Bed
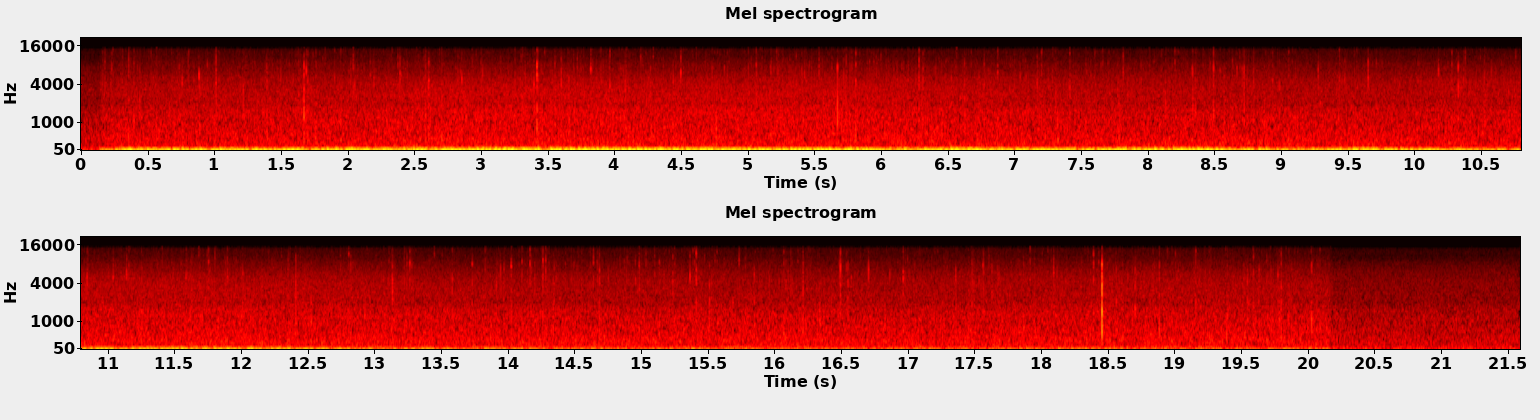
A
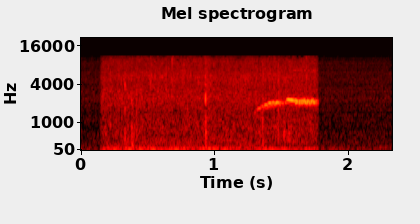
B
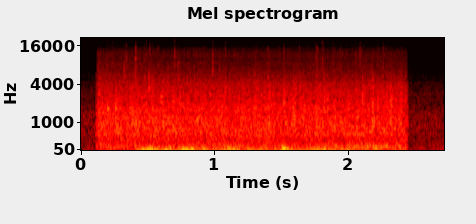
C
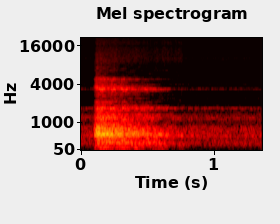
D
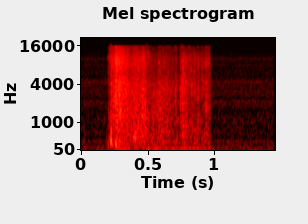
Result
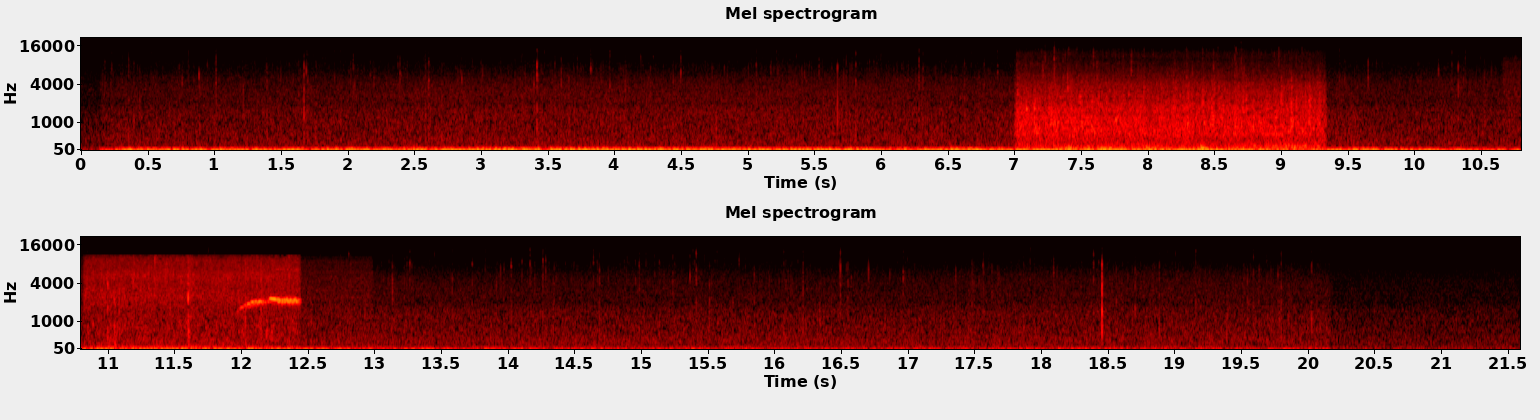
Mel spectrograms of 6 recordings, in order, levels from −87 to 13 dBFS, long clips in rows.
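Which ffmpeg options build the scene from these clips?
ffmpeg -i bed.wav -i cue0.wav -i cue1.wav -filter_complex "[0:a]volume=-17dB[link_01];[2:a]atrim=end=2.72,asetpts=PTS-STARTPTS,volume=-7dB,afade=type=in:duration=0.004:curve=hsin,afade=type=out:start_time=2.716:duration=0.004:curve=hsin,adelay=6890[link_02];[1:a]atrim=end=2.33,asetpts=PTS-STARTPTS,volume=-2dB,afade=type=in:duration=0.004:curve=hsin,afade=type=out:start_time=2.326:duration=0.004:curve=hsin,adelay=10670[link_03];[link_01][link_02][link_03]amix=inputs=3:normalize=0" out.wav

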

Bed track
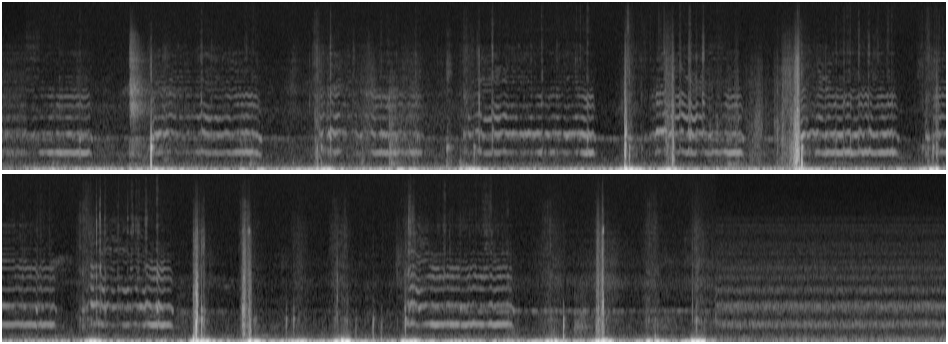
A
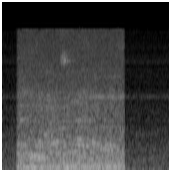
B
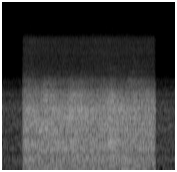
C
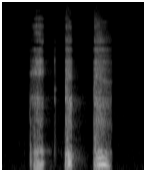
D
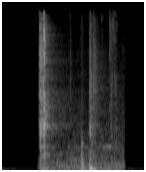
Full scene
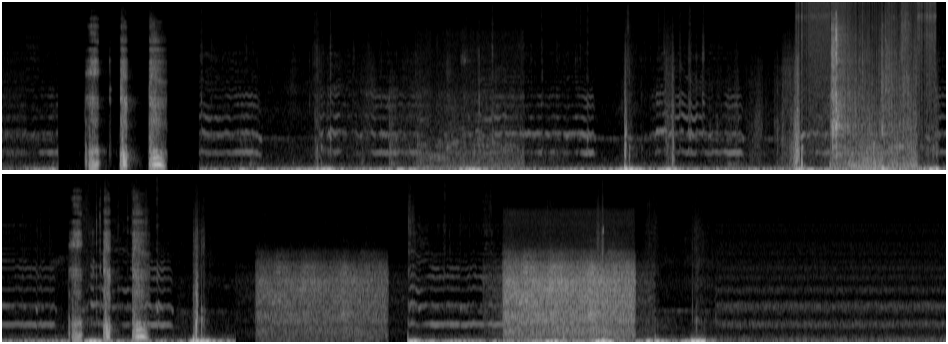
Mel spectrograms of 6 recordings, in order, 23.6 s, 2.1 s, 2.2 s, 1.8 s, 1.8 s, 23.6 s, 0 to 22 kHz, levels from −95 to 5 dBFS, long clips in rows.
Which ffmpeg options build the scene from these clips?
ffmpeg -i bed.wav -i cue0.wav -i cue1.wav -i cue2.wav -i cue3.wav -filter_complex "[3:a]asplit=2[link_01][link_02];[2:a]asplit=2[link_03][link_04];[0:a]volume=-15.5dB[link_05];[1:a]acompressor=threshold=-40dB:ratio=6:attack=3.2:release=140:knee=1:detection=peak[link_06];[4:a]aeval=exprs='val(0)+0.5*0.0141*sgn(val(0))':channel_layout=same[link_07];[link_05]asplit=3[link_08][link_09][link_10];[link_08]atrim=end=0.694[link_11];[link_01]atrim=end=1.77,asetpts=PTS-STARTPTS,volume=-1.5dB[link_12];[link_09]atrim=start=2.456:end=14.714[link_13];[link_03]atrim=end=2.16,asetpts=PTS-STARTPTS,volume=-17dB[link_14];[link_10]atrim=start=16.866[link_15];[link_06]atrim=end=2.09,asetpts=PTS-STARTPTS,volume=-15dB,afade=type=in:duration=0.004:curve=hsin,afade=type=out:start_time=2.086:duration=0.004:curve=hsin,adelay=5000[link_16];[link_07]atrim=end=1.77,asetpts=PTS-STARTPTS,volume=-2.5dB,afade=type=in:duration=0.004:curve=hsin,afade=type=out:start_time=1.766:duration=0.004:curve=hsin,adelay=9900[link_17];[link_02]atrim=end=1.77,asetpts=PTS-STARTPTS,volume=-4.5dB,afade=type=in:duration=0.004:curve=hsin,afade=type=out:start_time=1.766:duration=0.004:curve=hsin,adelay=12280[link_18];[link_04]atrim=end=2.16,asetpts=PTS-STARTPTS,volume=-6dB,afade=type=in:duration=0.004:curve=hsin,afade=type=out:start_time=2.156:duration=0.004:curve=hsin,adelay=784980S[link_19];[link_11][link_12]acrossfade=duration=0.004:curve1=hsin:curve2=hsin[link_20];[link_20][link_13]acrossfade=duration=0.004:curve1=hsin:curve2=hsin[link_21];[link_21][link_14]acrossfade=duration=0.004:curve1=hsin:curve2=hsin[link_22];[link_22][link_15]acrossfade=duration=0.004:curve1=hsin:curve2=hsin[link_23];[link_23][link_16][link_17][link_18][link_19]amix=inputs=5:normalize=0" out.wav

